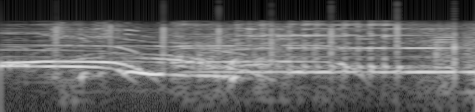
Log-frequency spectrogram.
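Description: Several female voices singing long, held notes that slide up and down and overlap, with a few sharp clicks.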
